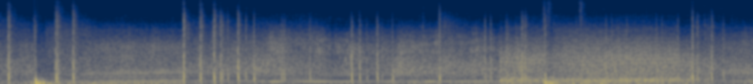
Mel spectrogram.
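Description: Artillery fire mission in a WWII video game: a steady rumble of repeated sharp booms and cracks, some near and loud, others distant, scattered irregularly across the scene with a low droning hum beneath, no talk.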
